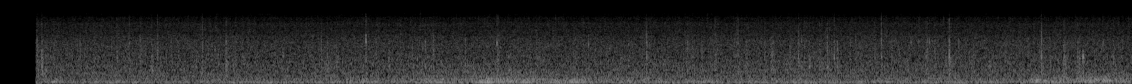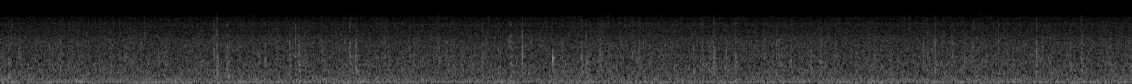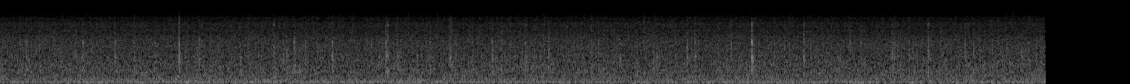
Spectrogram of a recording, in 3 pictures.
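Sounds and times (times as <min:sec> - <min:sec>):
steady rain: 0:00.4 - 0:33.1
thunder rumbling: 0:04.0 - 0:07.6, 0:10.1 - 0:13.2.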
